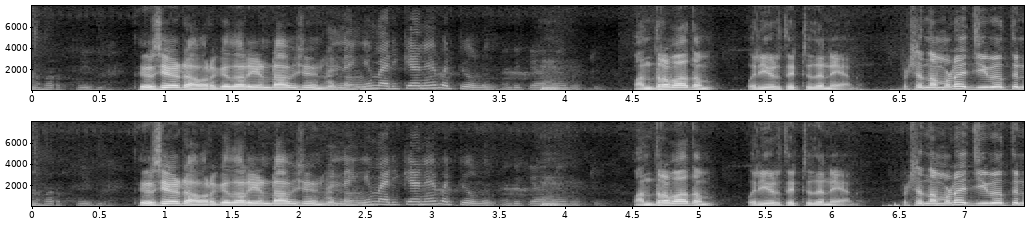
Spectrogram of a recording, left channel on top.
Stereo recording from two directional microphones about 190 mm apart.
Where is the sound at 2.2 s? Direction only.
60° left (ahead or behind).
